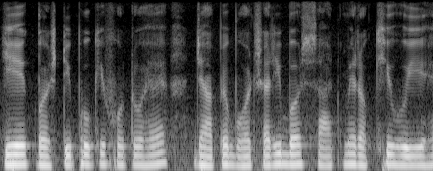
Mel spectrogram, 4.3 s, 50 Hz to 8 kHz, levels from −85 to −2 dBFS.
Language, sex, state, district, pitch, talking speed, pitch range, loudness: Hindi, male, Gujarat, Valsad, 125 Hz, 235 wpm, 120-130 Hz, -18 LUFS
